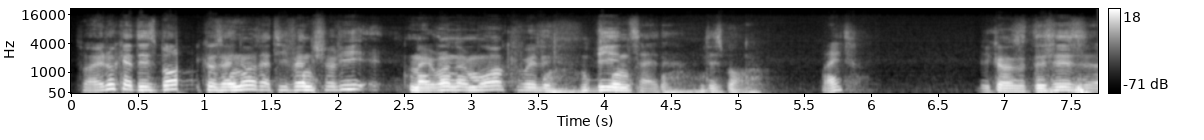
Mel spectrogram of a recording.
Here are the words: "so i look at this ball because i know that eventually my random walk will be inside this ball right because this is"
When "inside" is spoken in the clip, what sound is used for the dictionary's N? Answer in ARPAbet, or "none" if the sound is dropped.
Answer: N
